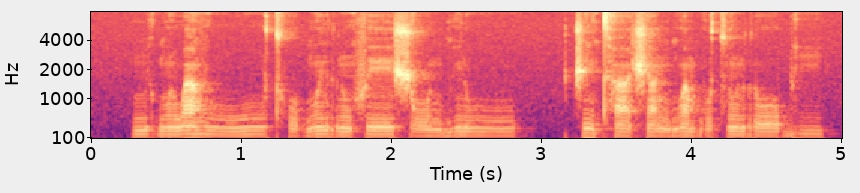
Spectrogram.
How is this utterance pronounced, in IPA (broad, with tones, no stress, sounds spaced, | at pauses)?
m i˨ ɡʷ ĩ˨ w ã˦ v uː˨ w uː˦ tʰ o˨ ɡʷ ĩ˦ r ũ˨ f eː˦ ʃ oː˨ n b ĩ˦ ɾ uː˦ | t͡ʃ ĩ˦ tʰ ã˨ ʃ ã˨ ŋ ɡʷ ã˦ b o˨ t͡s ũ˦ r oː˦ b i˦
